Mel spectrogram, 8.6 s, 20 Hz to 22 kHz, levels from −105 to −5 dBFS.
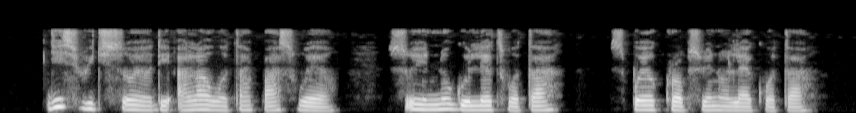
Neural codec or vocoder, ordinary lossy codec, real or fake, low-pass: none; none; real; 7.2 kHz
